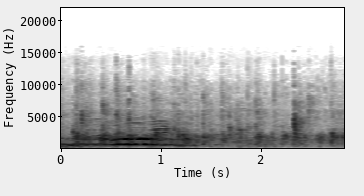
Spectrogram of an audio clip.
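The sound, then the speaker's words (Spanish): An audience applauds the Lord in a dense, steady wash of clapping, sustained throughout at a fairly even loudness, with faint voices and a brief tonal sound mixed in. “Vamos a dar un aplauso más fuerte al Señor.”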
